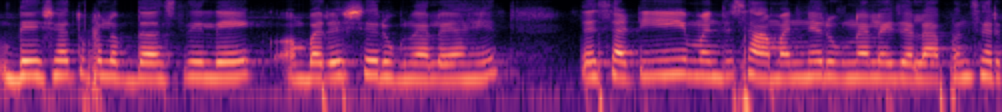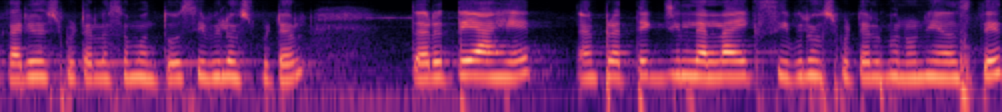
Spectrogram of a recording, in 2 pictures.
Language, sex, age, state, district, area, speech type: Marathi, female, 18-30, Maharashtra, Buldhana, rural, spontaneous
